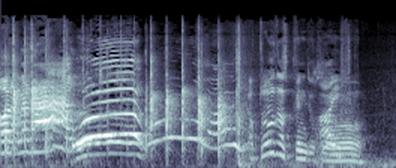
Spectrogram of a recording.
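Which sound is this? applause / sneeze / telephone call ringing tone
applause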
